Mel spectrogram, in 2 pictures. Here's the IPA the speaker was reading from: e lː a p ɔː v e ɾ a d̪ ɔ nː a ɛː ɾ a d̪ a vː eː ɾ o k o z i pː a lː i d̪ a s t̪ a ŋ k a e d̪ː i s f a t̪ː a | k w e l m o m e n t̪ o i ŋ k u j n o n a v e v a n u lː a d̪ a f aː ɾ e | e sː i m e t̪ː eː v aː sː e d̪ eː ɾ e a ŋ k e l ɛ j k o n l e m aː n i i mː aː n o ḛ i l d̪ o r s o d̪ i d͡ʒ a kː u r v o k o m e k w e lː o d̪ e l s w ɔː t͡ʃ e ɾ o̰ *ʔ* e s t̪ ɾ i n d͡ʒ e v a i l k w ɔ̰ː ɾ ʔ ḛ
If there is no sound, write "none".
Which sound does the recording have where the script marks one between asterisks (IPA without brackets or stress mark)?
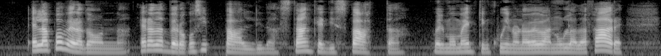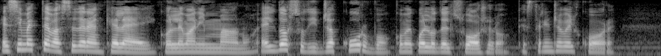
k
